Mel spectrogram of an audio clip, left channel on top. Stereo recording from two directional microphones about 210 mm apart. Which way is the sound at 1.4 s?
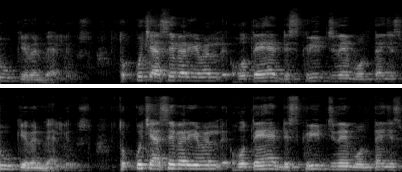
50° right (ahead or behind).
